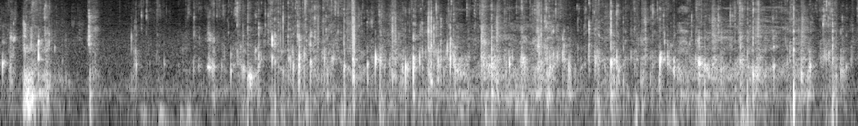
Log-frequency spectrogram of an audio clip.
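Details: Pit bull chewing raw meat inside a small room: a steady stream of moist crunching and tearing bites, sharp clicks and slurps packed closely together with hardly a pause.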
